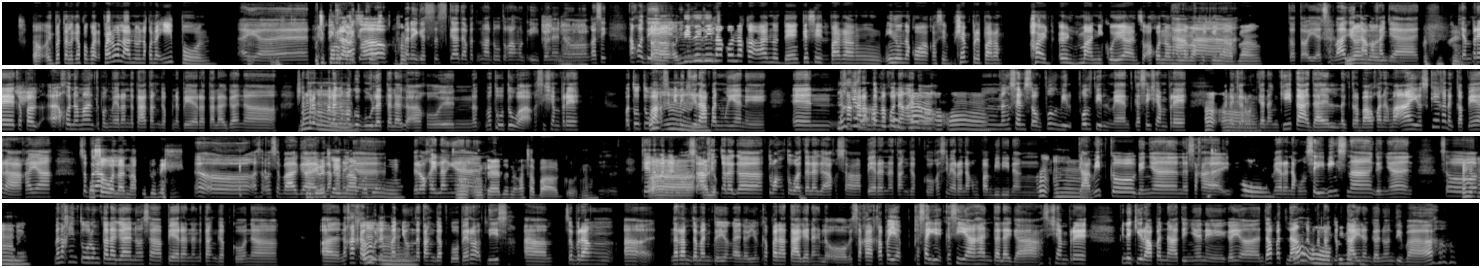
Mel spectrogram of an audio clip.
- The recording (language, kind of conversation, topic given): Filipino, unstructured, Ano ang pinakanakakagulat na nangyari sa’yo dahil sa pera?
- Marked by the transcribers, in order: sniff; in English: "sense of fulmil fulfillment"; chuckle; chuckle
